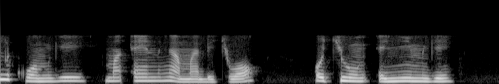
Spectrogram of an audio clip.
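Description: No technical faults can be heard in the speech, which carries the narrow band of G.711 telephone coding, with nothing reaching above 3.8 kHz.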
